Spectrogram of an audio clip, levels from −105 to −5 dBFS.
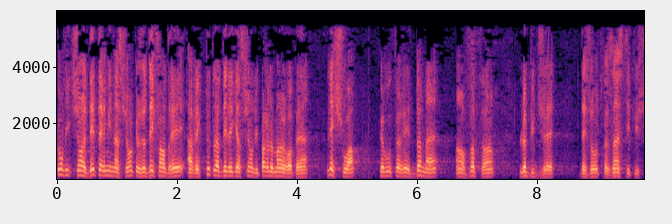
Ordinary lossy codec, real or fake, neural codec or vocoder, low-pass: MP3, 32 kbps; real; none; 5.4 kHz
